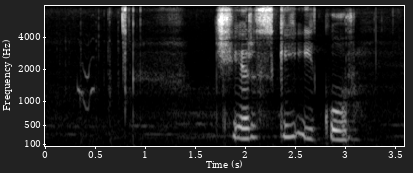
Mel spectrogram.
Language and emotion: Russian, neutral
